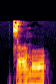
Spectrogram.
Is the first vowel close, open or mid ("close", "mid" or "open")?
mid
